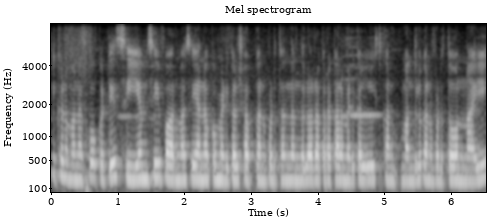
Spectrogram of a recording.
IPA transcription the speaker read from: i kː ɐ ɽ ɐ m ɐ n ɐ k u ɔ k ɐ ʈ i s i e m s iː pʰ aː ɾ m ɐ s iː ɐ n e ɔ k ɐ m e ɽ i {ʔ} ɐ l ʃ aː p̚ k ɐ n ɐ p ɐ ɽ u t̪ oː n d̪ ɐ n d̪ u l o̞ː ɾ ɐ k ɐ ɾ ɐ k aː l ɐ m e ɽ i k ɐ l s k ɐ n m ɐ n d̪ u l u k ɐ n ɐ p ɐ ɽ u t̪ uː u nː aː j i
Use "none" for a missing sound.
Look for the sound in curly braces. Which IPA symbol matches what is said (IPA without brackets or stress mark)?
k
